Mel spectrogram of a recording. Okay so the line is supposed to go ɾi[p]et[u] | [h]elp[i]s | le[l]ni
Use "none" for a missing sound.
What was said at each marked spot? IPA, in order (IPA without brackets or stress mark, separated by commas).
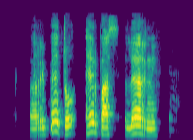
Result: p, o, h, a, ɾ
